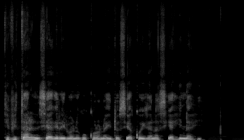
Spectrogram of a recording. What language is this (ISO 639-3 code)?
kik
